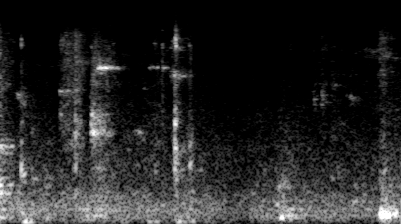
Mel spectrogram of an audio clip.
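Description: Scattered creaks and clicks, with a heavier low thump near the end.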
